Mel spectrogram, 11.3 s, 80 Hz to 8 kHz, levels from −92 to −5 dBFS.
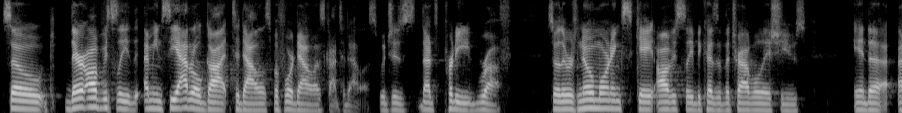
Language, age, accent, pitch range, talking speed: English, 10-29, American, 135-160 Hz, 170 wpm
